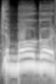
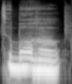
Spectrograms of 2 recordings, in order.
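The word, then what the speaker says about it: Togo: like tooo yeah and I said it right I want to make sure I say it right to too they was getting on us for saying it like toogo they was getting on us for saying so I want to say tooo uh on camera but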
